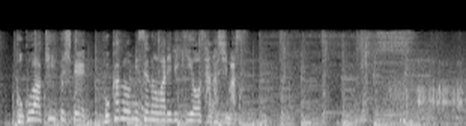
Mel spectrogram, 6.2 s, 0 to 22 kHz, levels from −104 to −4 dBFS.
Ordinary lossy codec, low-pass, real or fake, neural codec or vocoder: none; none; real; none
